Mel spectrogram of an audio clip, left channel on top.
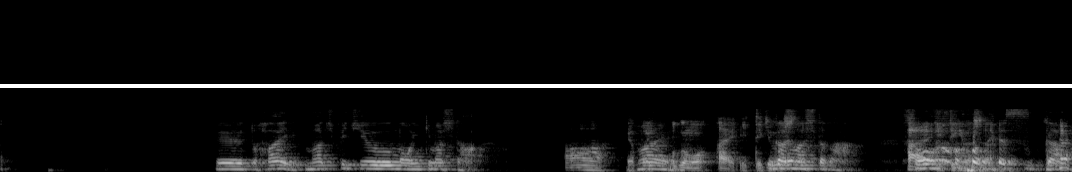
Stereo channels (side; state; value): left; silent; 57 dB below the other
